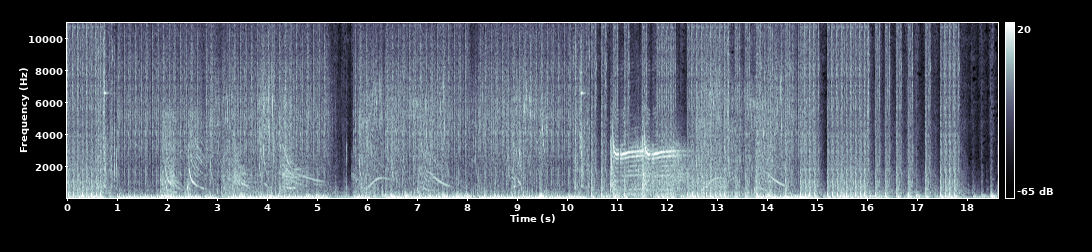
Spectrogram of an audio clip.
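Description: Continuous rapid automatic gunfire sound effects dubbed over Nerf blaster fire, with several short falling whistles mixed in.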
